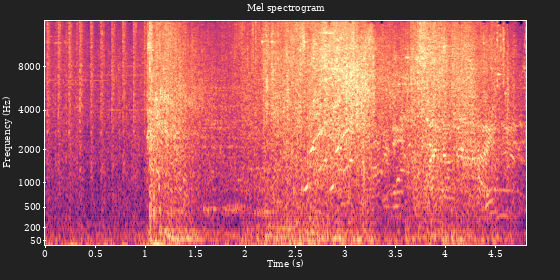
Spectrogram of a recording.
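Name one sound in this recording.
A loud explosion roars and rumbles.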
